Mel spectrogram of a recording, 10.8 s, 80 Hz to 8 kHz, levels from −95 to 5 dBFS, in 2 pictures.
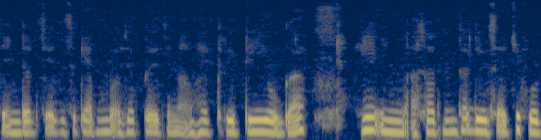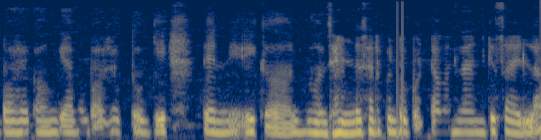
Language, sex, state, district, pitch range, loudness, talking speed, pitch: Marathi, female, Maharashtra, Nagpur, 185-205 Hz, -25 LUFS, 140 wpm, 195 Hz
